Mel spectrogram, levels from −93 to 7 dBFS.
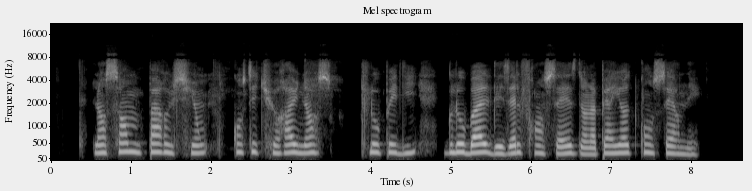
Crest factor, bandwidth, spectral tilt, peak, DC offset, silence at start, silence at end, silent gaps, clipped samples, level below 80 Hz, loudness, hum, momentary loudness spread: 20 dB; 7.8 kHz; -4.5 dB/octave; -10 dBFS; under 0.1%; 0.35 s; 0.6 s; none; under 0.1%; -78 dBFS; -30 LUFS; none; 11 LU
